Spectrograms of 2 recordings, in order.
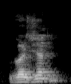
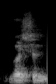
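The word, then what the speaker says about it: version: वर्जन, वर्शन भी कहते हैं। शन और जन आप जो चाहें उच्चारण कर सकते हैं, अगर शब्द के बीच में आर है और उसके बाद SION है।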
